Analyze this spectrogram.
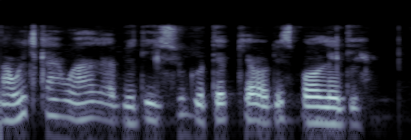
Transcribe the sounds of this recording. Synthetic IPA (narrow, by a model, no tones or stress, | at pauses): nawit͡ʃkãɪ̃nwaalabidisuɡotekːeɔdispɔlledi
